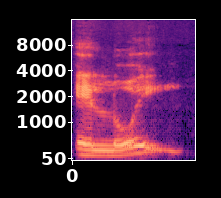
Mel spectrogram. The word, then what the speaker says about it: Eloy: The correct original name without any, would be Eloy. Eloy. Dude, that's like, it's like perfect. Eloy.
